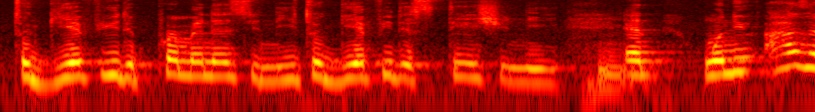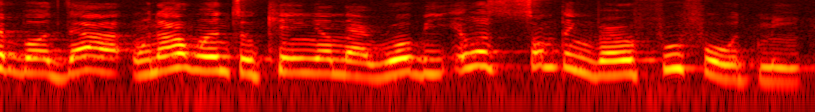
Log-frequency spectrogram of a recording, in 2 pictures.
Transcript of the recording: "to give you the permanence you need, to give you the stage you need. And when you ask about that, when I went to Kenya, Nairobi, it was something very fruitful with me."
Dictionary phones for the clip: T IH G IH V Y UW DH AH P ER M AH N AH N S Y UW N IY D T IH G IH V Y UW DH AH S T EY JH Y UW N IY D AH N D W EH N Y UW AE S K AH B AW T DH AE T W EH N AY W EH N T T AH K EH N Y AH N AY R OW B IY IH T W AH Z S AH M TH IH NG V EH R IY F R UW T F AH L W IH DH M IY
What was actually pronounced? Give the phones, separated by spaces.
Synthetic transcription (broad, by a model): T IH G IH V Y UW DH AH P ER M AH N AH N S Y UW N IY D T IH G IH V Y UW DH AH S T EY SH Y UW N IY D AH N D W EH N Y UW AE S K AH B AW T DH AE T W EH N AY W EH N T T AH K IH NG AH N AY R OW B IY IH T W AH Z S AH M TH IH NG V EH R IY F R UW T F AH L W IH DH M IY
